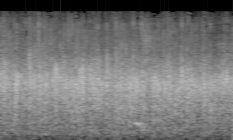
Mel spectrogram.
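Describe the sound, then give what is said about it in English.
An audience claps steadily, a dense wash of many hands applauding at an even, fairly loud level with no pauses or voices standing out. “Come on, if you get a clap, I'll give you a clap.”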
